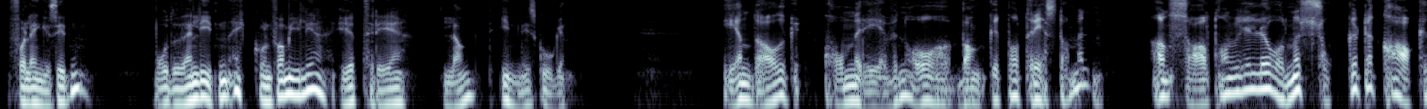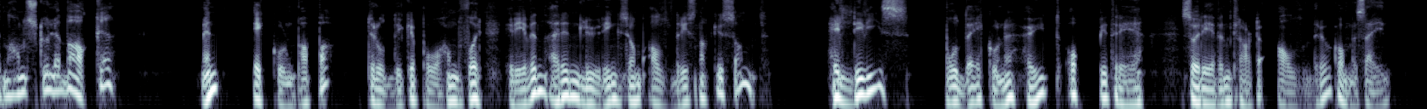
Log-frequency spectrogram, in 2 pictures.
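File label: Norwegian childrens book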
